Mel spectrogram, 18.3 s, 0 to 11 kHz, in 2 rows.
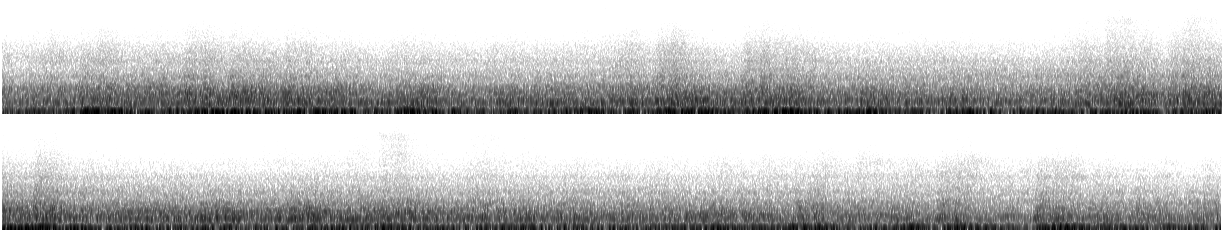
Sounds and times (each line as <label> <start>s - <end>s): train 0.0s - 18.2s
